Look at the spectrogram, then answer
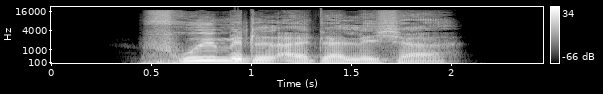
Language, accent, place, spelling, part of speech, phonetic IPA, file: German, Germany, Berlin, frühmittelalterlicher, adjective, [ˈfʁyːˌmɪtl̩ʔaltɐlɪçɐ], De-frühmittelalterlicher.ogg
- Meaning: inflection of frühmittelalterlich: 1. strong/mixed nominative masculine singular 2. strong genitive/dative feminine singular 3. strong genitive plural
